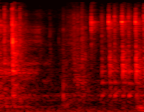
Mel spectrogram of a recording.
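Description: Soft, quiet keyboard typing, a handful of irregular key clicks with a brief lull before a quicker run of taps, heard alone without talk.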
